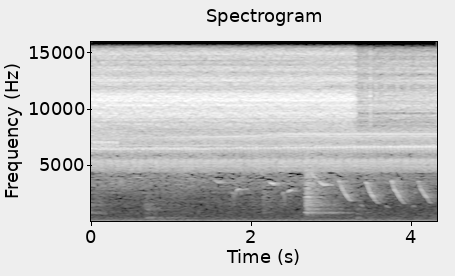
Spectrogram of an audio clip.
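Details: Old windmill farm at evening, crickets keeping up a constant high-pitched ringing chorus; a loud creak comes late, followed by a run of four quick descending chirps.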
